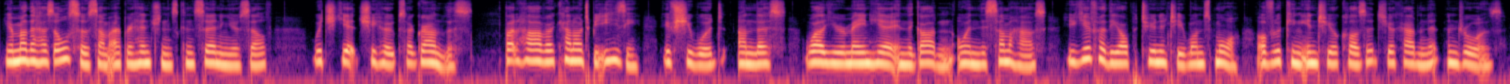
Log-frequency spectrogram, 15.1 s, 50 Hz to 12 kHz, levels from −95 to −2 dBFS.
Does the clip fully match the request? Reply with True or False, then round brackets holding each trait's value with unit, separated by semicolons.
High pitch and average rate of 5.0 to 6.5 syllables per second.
True (200 Hz; 5.1 syllables/s)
